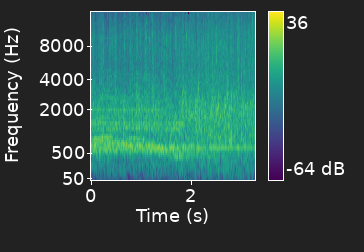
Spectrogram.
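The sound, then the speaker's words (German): A large audience claps steadily and loudly at the end of a Die schönsten Krisen show with Olaf Schubert and Stefan Ludwig, a dense, continuous wash of applause that fills the whole stretch without pause, with no voices standing out above it. “Mit Olaf Schubert, das war ja kaum noch Applaus, das war ja schon 2-0.”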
